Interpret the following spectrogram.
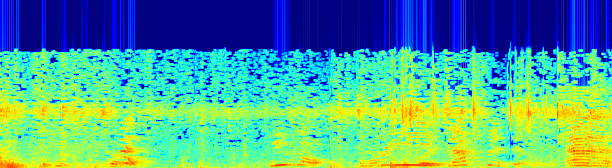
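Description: Children's excited voices, with wordless exclamations and one call rising sharply in pitch near the end. Cardboard box flaps rustle at the start as the parcel is opened.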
